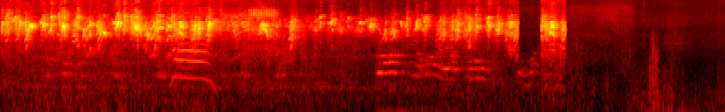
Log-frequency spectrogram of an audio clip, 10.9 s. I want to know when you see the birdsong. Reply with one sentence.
You can hear the birdsong from 0.0 to 8.5 s.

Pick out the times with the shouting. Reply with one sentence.
The shouting can be heard from 2.5 to 3.4 s and from 5.6 to 8.1 s.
